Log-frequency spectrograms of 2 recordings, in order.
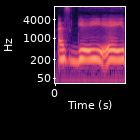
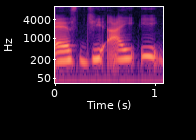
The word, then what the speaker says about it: SGIE: itu karena ini singkatan sgie itu singkatan dari bahasa Inggris ya harusnya bacanya itu ya SG II gitu loh Jadi kesannya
